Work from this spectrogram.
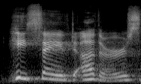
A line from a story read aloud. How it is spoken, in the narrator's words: they said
